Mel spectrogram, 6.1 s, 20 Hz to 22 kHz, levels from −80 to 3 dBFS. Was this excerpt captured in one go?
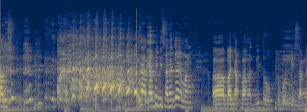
no; 1 cut; at 2.8 s

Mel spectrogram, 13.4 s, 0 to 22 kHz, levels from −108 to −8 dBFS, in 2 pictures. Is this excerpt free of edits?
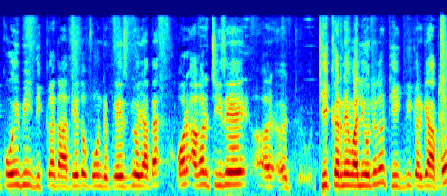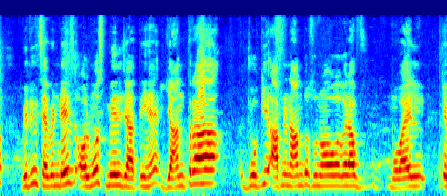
no; 1 cut; at 9.2 s

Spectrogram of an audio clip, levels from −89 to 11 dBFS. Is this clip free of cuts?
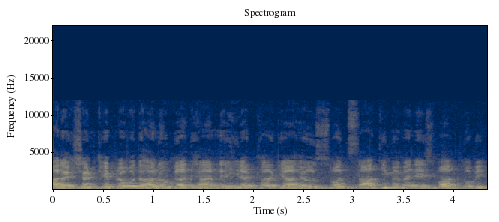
yes; 0 cuts

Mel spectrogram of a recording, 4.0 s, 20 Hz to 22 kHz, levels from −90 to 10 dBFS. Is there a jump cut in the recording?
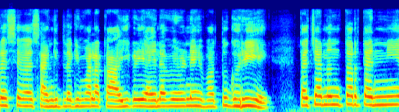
yes; 1 cut; at 2.8 s

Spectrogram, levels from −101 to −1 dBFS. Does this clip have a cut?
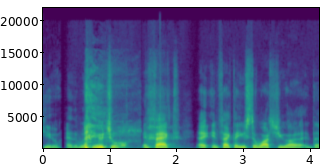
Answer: yes; 1 cut; at 1.4 s

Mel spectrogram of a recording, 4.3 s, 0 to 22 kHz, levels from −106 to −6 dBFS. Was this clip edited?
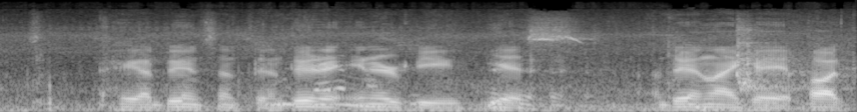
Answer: no; 0 cuts

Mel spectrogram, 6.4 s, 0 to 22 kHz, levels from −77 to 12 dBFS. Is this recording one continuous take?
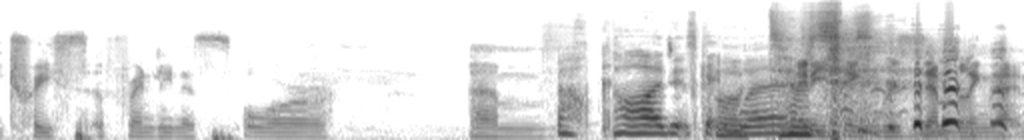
yes; 0 cuts

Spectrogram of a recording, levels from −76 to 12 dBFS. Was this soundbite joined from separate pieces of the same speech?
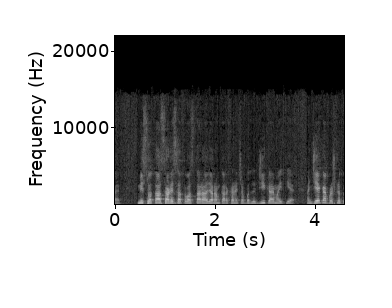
no; 0 cuts

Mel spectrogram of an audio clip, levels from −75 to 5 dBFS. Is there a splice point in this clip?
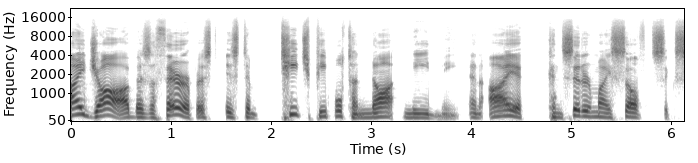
no; 0 cuts

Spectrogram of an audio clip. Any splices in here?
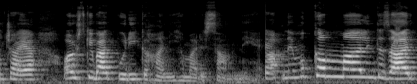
yes; 1 cut; at 2.8 s

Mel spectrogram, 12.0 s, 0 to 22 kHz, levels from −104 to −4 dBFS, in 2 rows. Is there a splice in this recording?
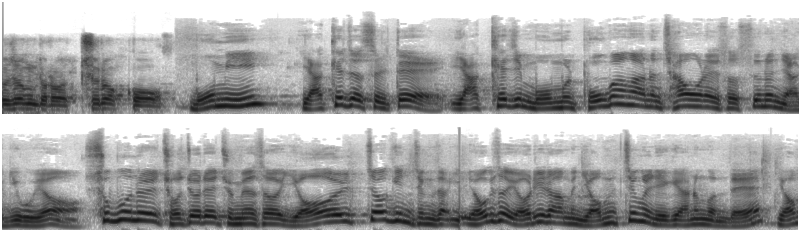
yes; 2 cuts; at 1.3 s, 6.6 s

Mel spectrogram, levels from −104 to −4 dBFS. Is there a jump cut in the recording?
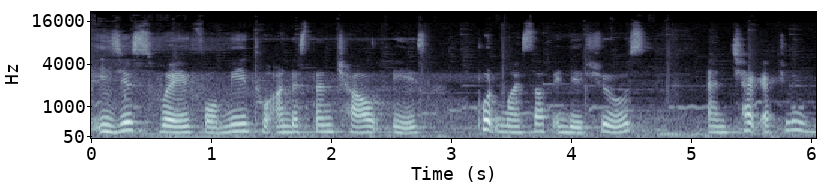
no; 0 cuts

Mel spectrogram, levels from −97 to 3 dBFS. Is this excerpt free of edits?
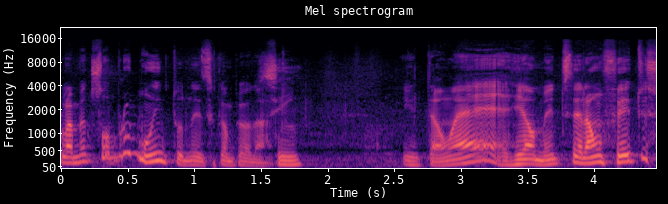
yes; 0 cuts

